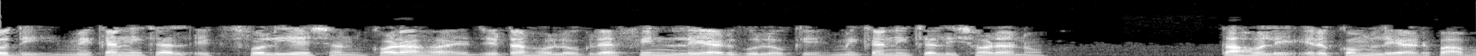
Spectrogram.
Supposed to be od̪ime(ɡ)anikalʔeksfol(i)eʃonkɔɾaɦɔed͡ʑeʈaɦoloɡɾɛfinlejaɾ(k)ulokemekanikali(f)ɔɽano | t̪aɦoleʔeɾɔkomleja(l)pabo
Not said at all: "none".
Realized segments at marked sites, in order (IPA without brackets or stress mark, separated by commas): k, i, ɡ, ʃ, ɾ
